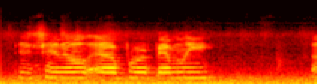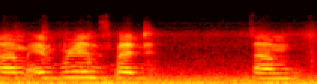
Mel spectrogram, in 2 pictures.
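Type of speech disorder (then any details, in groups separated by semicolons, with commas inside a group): Ataxic dysarthria; Friedreich's ataxia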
